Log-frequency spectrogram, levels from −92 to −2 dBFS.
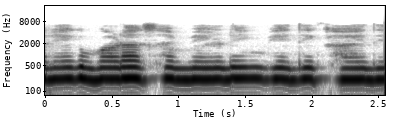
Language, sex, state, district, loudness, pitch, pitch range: Hindi, female, Jharkhand, Palamu, -12 LUFS, 220 Hz, 215-225 Hz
